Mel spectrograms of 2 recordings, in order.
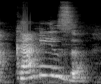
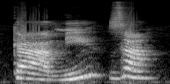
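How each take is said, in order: First: Said in the usual way. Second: CAMISA slowly split into ca - mi - za; three separated beats on CAMISA; syllable by syllable. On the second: Shown as a demonstration. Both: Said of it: "falando elas pausadamente pra você".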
